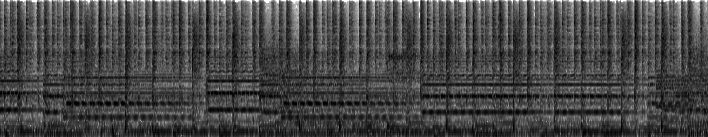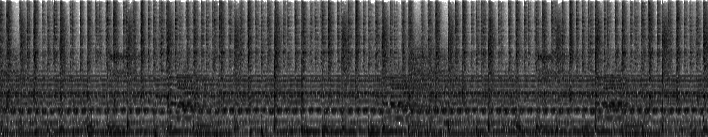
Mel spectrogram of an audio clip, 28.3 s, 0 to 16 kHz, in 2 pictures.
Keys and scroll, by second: 15.2 ctrl+alt+0, 16.2 g, 18.2 Tab, 19.2 s, 20.4 Tab.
